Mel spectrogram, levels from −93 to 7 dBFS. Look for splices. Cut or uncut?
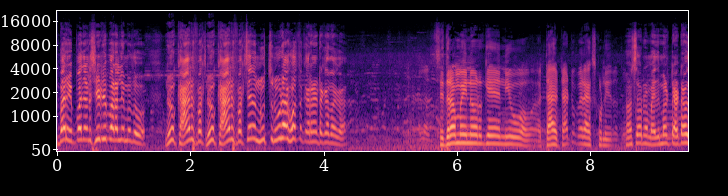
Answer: uncut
